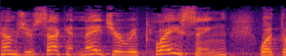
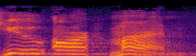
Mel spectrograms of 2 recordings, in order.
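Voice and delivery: very slow, tender words of God; lightly voiced God, said slowly and gently; solemn Scripture reading; 3 semitones higher, much slower than usual. Voicing God's word.

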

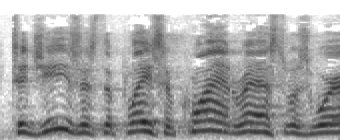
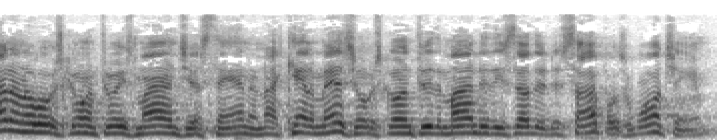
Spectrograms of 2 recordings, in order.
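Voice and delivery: ordinary talk, nothing marked

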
